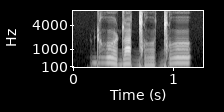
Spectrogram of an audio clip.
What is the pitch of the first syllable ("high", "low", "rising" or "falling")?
falling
